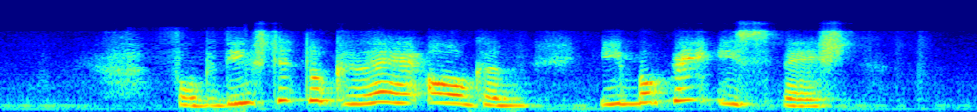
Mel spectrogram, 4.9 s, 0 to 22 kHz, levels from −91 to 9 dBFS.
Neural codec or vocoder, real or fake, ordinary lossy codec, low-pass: codec, 16 kHz, 0.3 kbps, FocalCodec; fake; Opus, 16 kbps; 7.2 kHz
